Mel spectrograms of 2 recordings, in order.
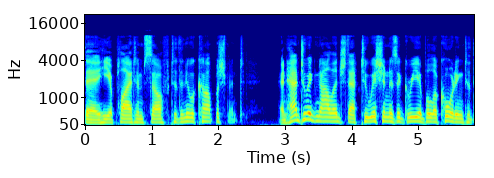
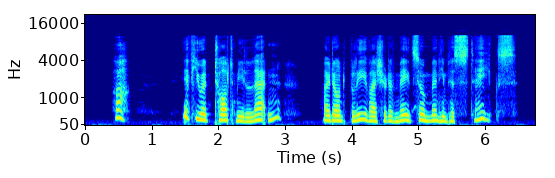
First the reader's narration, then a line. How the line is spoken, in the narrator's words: he sighed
